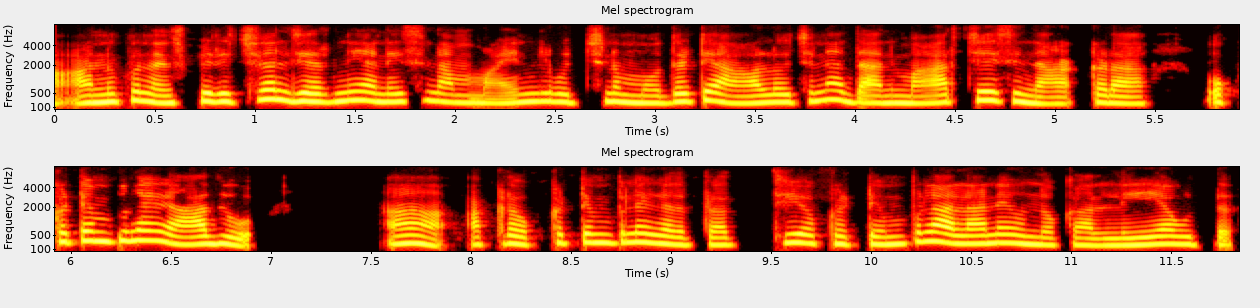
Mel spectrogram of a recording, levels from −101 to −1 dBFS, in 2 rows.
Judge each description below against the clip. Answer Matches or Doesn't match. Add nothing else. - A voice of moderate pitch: Doesn't match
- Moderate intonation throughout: Matches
